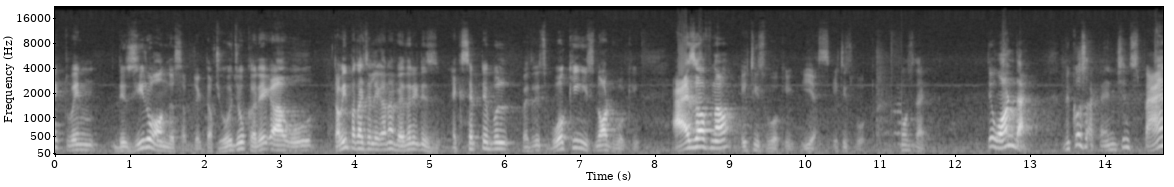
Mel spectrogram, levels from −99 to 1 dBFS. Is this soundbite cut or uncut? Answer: cut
